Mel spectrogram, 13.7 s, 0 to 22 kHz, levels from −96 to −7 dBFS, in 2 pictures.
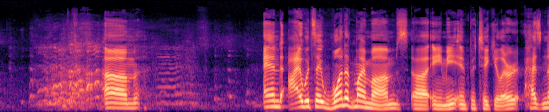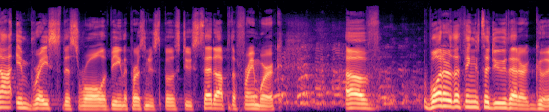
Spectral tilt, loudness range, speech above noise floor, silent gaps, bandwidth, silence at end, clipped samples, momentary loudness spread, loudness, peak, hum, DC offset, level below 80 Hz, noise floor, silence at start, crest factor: -4.5 dB/octave; 3 LU; 33 dB; none; 16 kHz; 0 s; under 0.1%; 16 LU; -16 LUFS; 0 dBFS; none; under 0.1%; -70 dBFS; -49 dBFS; 0.45 s; 16 dB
